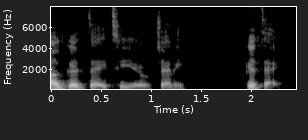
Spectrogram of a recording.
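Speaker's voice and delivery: put-on old-fashioned Victorian politeness, soft and swooping. Saying goodbye at the end of a chat, in a mock Victorian manner. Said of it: "I was trying to be Victorian".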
